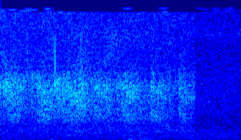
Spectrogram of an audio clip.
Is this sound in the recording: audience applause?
yes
